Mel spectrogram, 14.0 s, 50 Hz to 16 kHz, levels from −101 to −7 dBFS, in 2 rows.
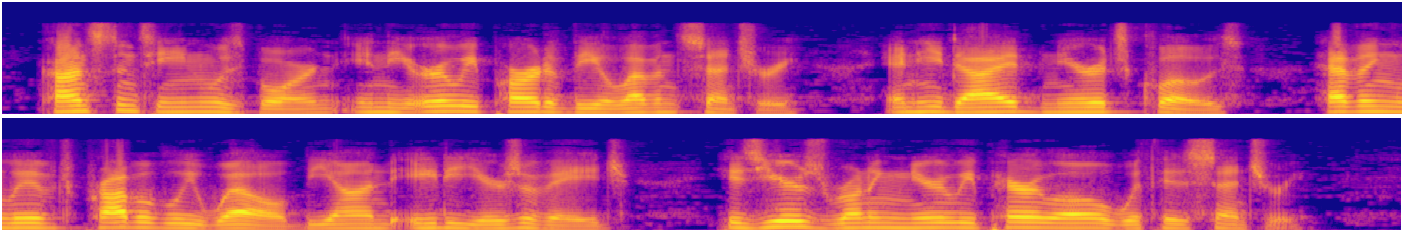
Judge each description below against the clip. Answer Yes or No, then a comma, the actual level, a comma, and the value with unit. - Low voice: No, medium, 145 Hz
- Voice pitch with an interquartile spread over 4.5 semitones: No, average, 3.1 semitones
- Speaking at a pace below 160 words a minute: Yes, average, 140 wpm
